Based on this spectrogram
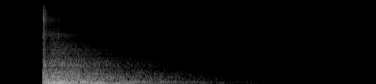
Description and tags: S Spotlight Off
large spotlight turning on
turning, spotlight, large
